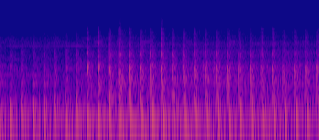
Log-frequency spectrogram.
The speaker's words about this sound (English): News of the UN vote was met with celebratory gunfire in Benghazi.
